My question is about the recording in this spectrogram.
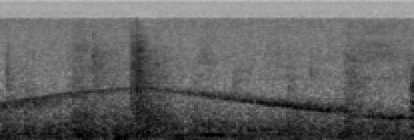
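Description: Faint emergency-vehicle siren in a slow wail, rising in pitch then falling, with a soft click about a third of the way through.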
